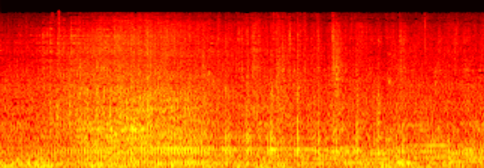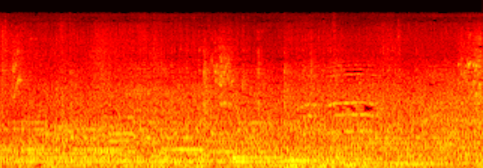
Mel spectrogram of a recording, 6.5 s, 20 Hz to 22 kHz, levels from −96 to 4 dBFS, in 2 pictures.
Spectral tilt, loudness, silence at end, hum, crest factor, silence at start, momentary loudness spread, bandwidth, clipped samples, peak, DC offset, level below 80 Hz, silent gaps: -4.5 dB/octave; -23 LUFS; 0 s; none; 18 dB; 0 s; 6 LU; 16 kHz; under 0.1%; -6 dBFS; 0.9%; -36 dBFS; none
